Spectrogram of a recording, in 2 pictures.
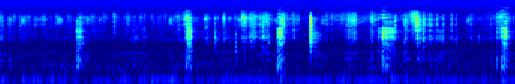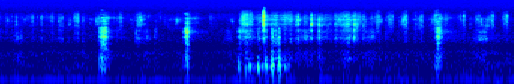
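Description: Small metal tools tap and click on a wooden board.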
